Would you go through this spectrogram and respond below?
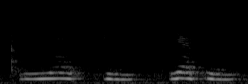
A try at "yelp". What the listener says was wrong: Except there's no ing. You keep saying ing. This would be yelping, but we don't have ing at the end. We just have Yelp.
